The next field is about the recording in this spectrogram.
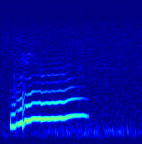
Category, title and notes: Sound effects > Animals
The kitten makes a pleasant sound. Recorded on the phone.
cat, animal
